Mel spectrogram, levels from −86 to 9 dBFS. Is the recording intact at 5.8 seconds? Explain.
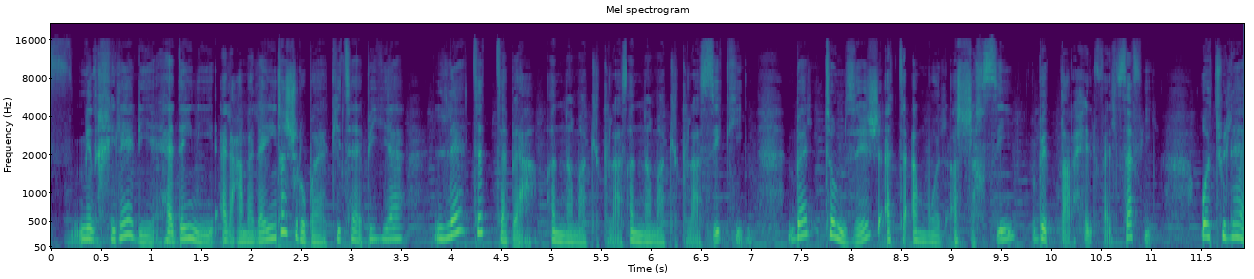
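No. At 5.76 s there is a sharp tick and the sound lurches, carrying on from a different point rather than where it should. This is a CD skip: a physical knock or a flaw on the disc threw the laser onto another turn of the spiral track. The player muted for only a few milliseconds, then resumed reading from the new turn, so the audio jumped by whole revolutions of the disc.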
